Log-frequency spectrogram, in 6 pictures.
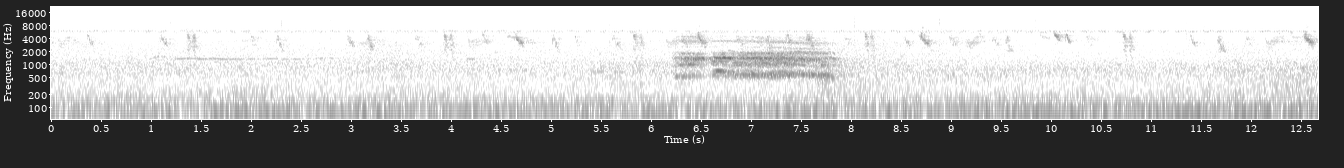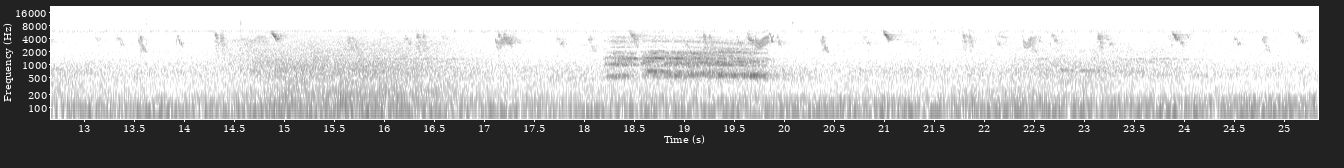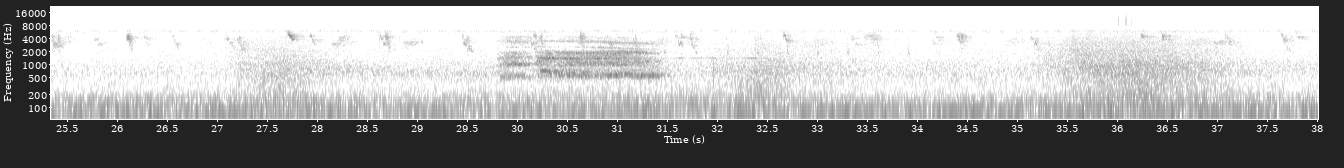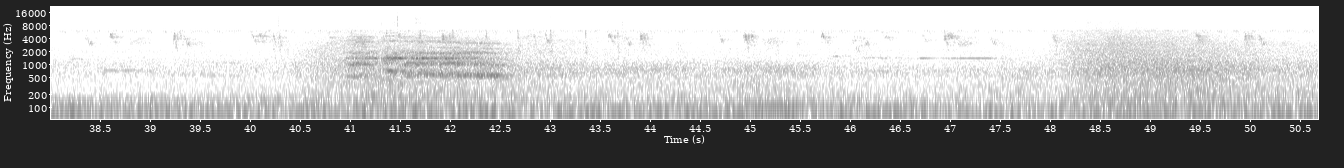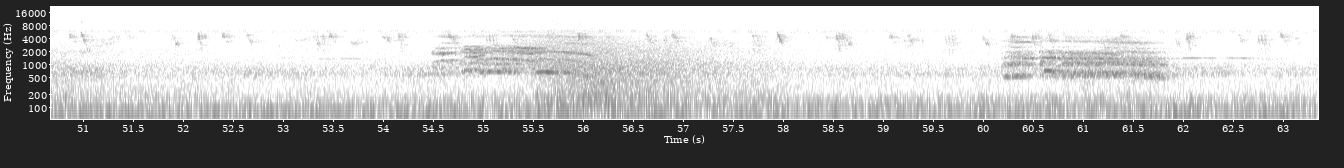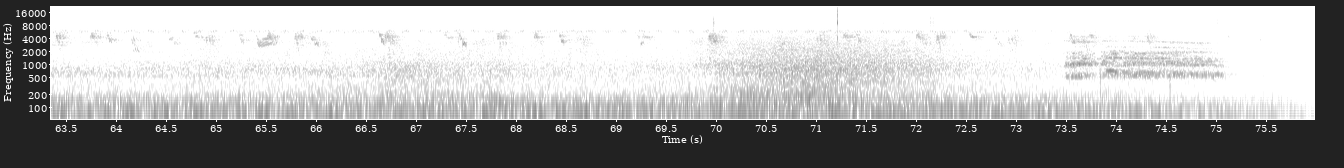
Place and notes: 楓港海提, Fangshan Township - In the morning
In the morning next to the fishing port, Chicken crowing, Bird cry, Sound of the waves, Traffic sound
Zoom H2n MS+XY
Fangshan Township, Pingtung County, Taiwan, 28 March 2018, 05:03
